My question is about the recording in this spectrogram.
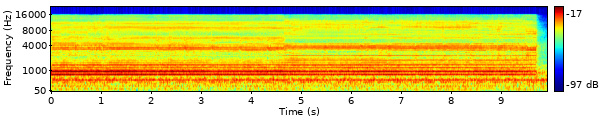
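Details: AC TIG welding an S13 catch can, likely aluminium, at 95 Hz square wave. Steady, even, bright crisp buzz with no sputter for nine seconds, then it stops. Normal, stable arc, judged a good choice that carried the weld around in one session.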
